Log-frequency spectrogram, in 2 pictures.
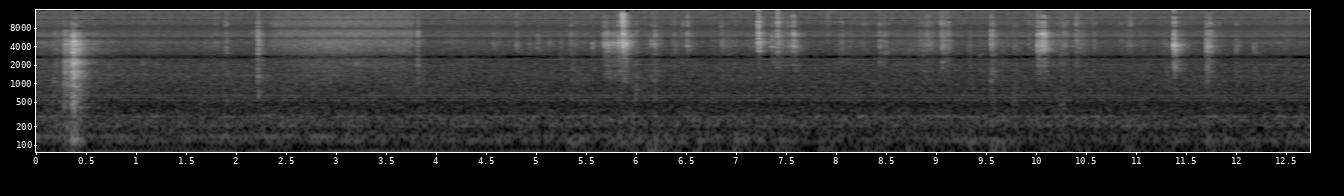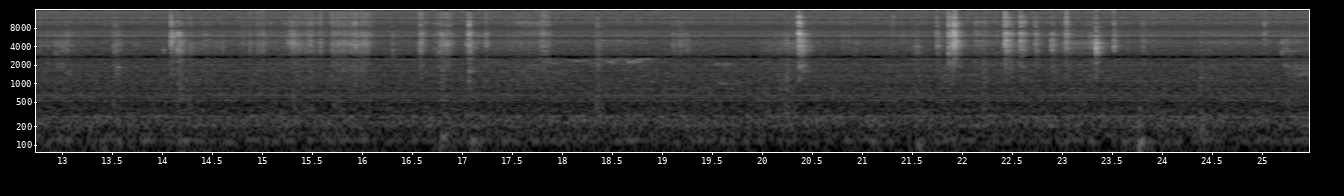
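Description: Scattered small clicks and taps of hands handling a disassembled LCD monitor's circuit boards and cable connectors, with a sharper click about half a second in, over a faint steady hum.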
